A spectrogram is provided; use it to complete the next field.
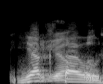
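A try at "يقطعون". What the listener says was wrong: تو وہ ایک تو یہ ہے کہ یک کہیں گے تو وہ کاف بن جائے گا، قاف کو موٹا کرنا ہے یا کو یا کو. آگے تو کو موٹا کرنا ہے یا کو توعون.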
